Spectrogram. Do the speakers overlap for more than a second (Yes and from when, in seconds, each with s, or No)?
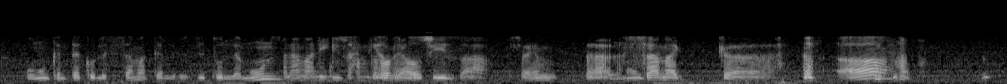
Yes, from 2.7 s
